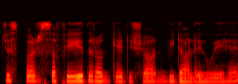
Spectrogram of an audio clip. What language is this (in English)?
Hindi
